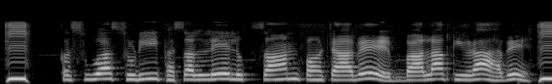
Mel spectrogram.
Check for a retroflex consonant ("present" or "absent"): present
